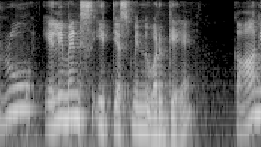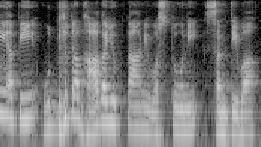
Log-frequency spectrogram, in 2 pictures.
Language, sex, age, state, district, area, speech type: Sanskrit, male, 60+, Karnataka, Tumkur, urban, read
